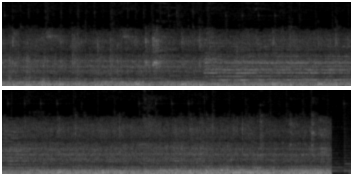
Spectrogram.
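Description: A train rumbles loudly and continuously through Mahesana railway station in Gujarat, with rolling wheel clatter and a sustained horn-like tone that enters partway through, then cuts off abruptly at the very end.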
